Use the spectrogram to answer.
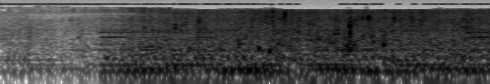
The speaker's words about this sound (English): On the water's surface, the rescue yachts appear as black dots in the distance. They race across the water, spewing water in their wake.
